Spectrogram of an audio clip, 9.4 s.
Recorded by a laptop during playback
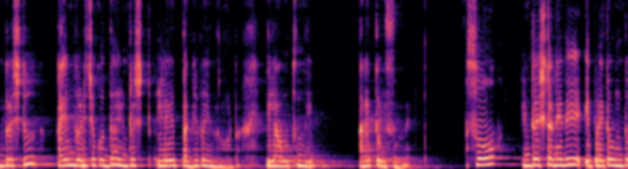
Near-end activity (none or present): none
